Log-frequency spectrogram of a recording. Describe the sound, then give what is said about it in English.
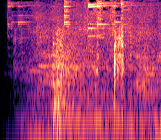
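Busy diner ambience on a weekday morning at an eggs-and-burgers cafe in Portland, Oregon, with short-order cooks at a steaming grill: a steady wash of room noise broken by a couple of bright clatters of dishes. “The tables are mostly full on a weekday morning at Cup and Saucer Cafe, an eggs and burgers type place where the waiters hand orders through a window in the dining room to short order cooks at a steaming grill.”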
